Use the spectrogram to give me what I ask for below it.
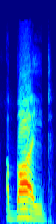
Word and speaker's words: abide: Abide, abide.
